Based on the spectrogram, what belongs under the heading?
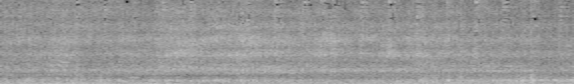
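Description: Freight train's empty flatcars rolling past at close range: a steady rumble of steel wheels on rail.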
